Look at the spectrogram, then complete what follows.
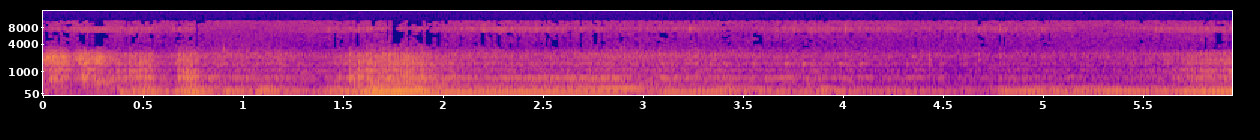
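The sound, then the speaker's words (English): A truck carrying a sled that sticks about 2 feet off its back turns over and revs up with a rising growl, then settles into a steady, low rumble as it idles and pulls away, with faint clattering underneath. “Let's get in the truck and go.”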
